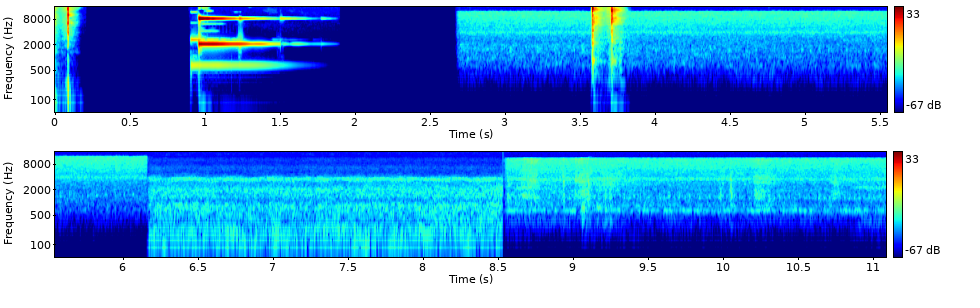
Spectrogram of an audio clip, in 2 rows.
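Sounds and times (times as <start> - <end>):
bright ringing ding: 0.9 - 1.8
keyboard keystrokes: 3.6 - 3.8.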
